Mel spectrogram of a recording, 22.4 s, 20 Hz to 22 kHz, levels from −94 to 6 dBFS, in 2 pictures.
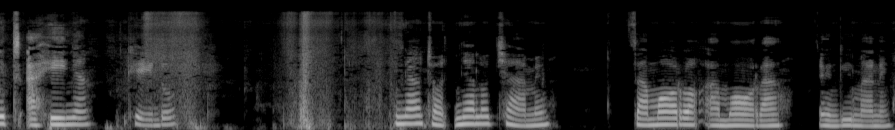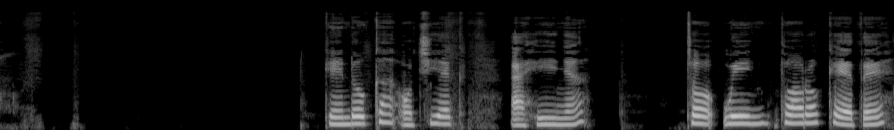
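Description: A speech clip carrying plainly audible HE-AAC compression throughout, likely from a low-bitrate encode near 24 kbps. The treble above the crossover is spectral band replication: bright rather than dull like a plain low-pass, but s sounds turn gritty and lispy, with nothing above 14.9 kHz.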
